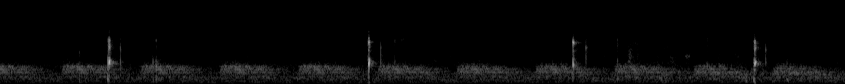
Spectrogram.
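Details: Infant hiccups: four sharp, brief hiccups about two seconds apart over a steady pulsing hum in the room.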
